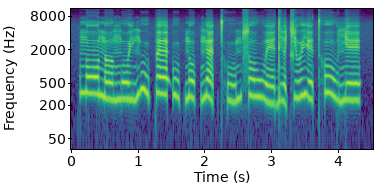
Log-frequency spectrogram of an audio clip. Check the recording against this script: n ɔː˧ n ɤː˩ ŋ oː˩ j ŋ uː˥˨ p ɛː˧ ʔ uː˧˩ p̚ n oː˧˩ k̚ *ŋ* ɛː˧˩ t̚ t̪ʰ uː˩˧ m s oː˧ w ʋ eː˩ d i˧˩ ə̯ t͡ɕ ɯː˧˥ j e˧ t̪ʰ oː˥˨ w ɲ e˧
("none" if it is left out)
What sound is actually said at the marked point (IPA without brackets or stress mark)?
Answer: ŋ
